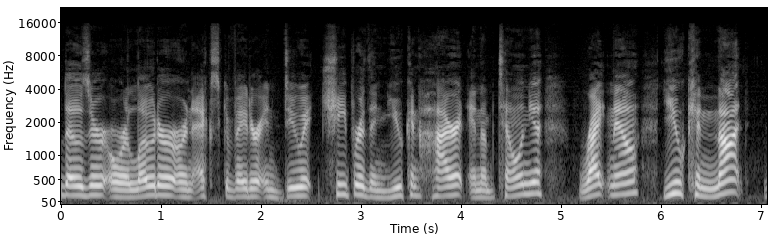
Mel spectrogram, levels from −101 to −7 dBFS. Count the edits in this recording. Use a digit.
1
